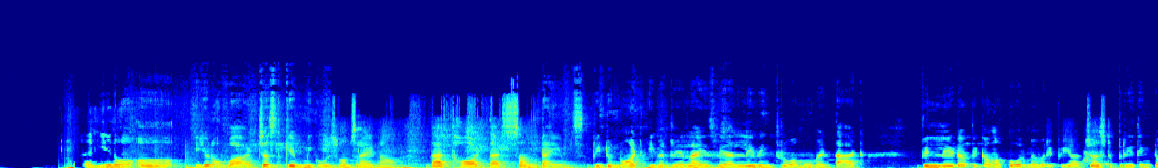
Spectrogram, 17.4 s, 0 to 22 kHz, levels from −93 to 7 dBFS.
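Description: Twice in this speech clip the Bluetooth link came under pressure and the SBC encoder cut its bit pool, a Bluetooth SBC bit pool drop, from about 4.96 to 8.06 s and again from 15.66 to 16.75 s, just after "a core". The dull sound fits a fall from a bit pool near 28 to around 10, roughly 84 kbps. The highest sub-bands get almost no bits and the rest are coarsely quantised, so the treble goes dull and a gritty noise rides on the sound until the rate recovers.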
